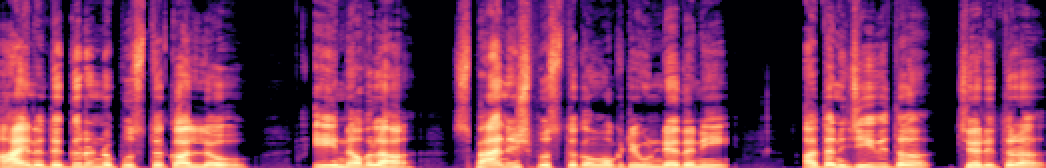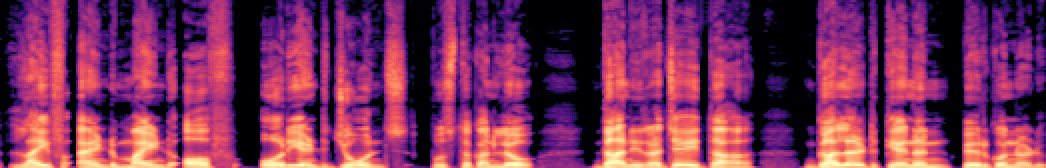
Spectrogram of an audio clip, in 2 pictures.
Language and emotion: Telugu, neutral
